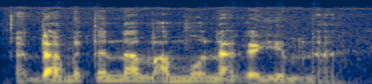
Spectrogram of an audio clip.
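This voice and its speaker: A man's voice: mid-range voice, big pitch swings, fast. A man playing an easygoing working husband in an Ilocano radio drama, speaking in a familiar, conversational way with an Ilocano accent. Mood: calm, agreeable.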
